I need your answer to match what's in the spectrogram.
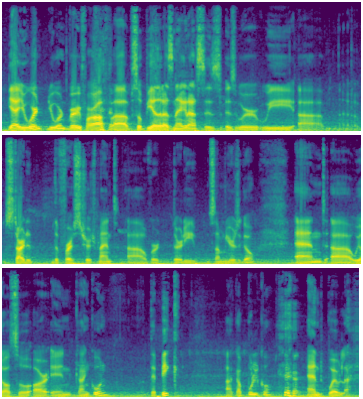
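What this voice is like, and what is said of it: Native accent pronouncing Mexican place names. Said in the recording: “your great accent and correct pronunciation ... Much better when you say it.”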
